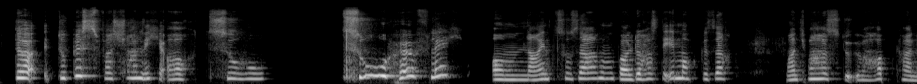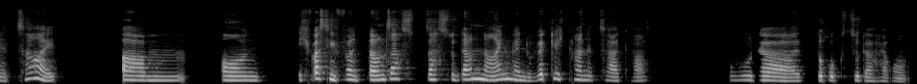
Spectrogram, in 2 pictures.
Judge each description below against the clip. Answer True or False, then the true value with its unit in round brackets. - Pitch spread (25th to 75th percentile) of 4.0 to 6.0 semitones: True (4.9 semitones)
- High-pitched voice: True (235 Hz)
